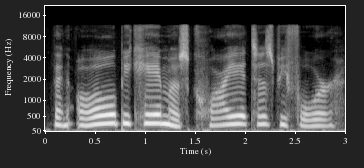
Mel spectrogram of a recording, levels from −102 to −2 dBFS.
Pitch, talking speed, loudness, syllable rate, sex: 235 Hz, 140 wpm, -16 LUFS, 4.0 syllables/s, female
